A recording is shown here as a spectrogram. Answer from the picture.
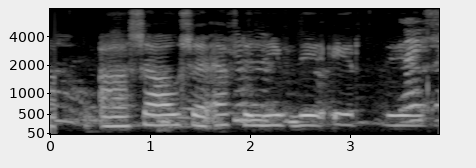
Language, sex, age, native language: Icelandic, male, 11, Vietnamese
